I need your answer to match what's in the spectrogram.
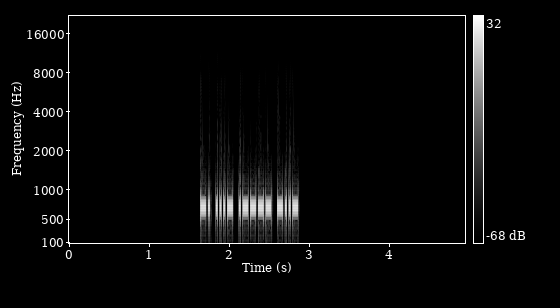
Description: Morse code, heard as a keyed tone, about 52 wpm, 700 Hz. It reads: NV1X
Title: USA Call Signs - 4 Characters - 50wpm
